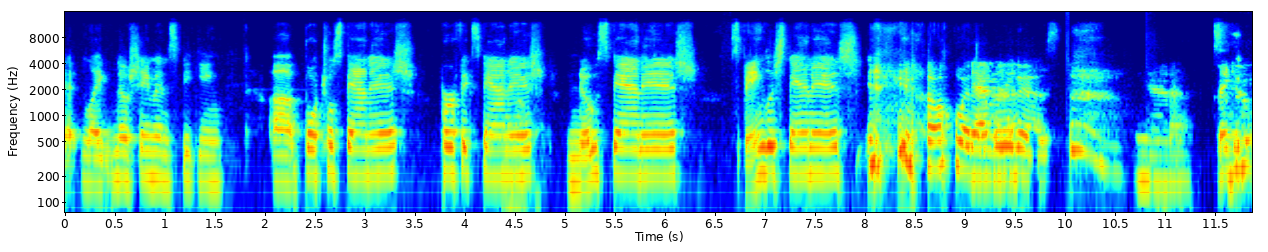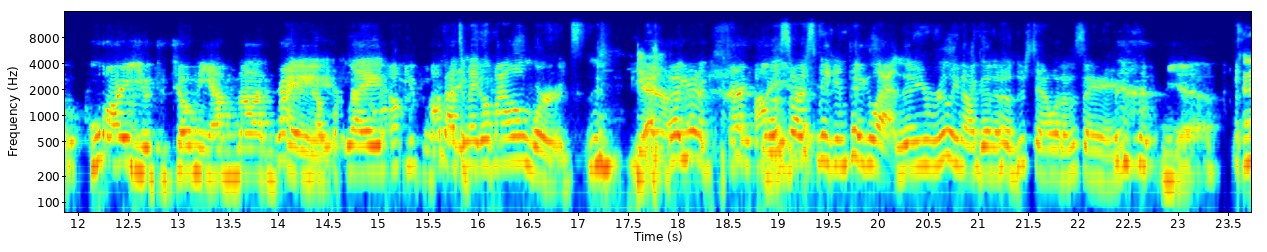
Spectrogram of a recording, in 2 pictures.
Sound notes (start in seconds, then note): 8.3 laughing; 17.2 everyone giggling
